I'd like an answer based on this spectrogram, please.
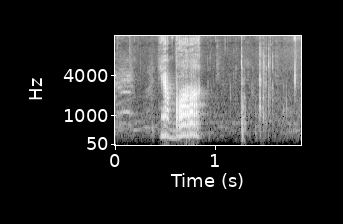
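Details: A male Bengal cat getting a massage gives a single loud, nasal meow that rises and falls, with a person talking nearby.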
